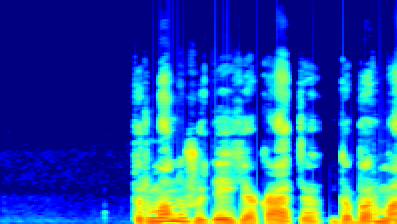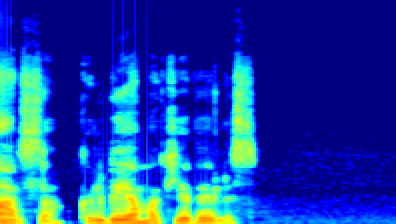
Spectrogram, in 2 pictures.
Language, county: Lithuanian, Vilnius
